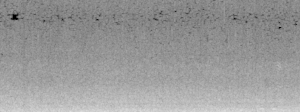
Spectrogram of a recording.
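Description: Shallow, fast river running over a rocky bed: a loud, steady rush of water.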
